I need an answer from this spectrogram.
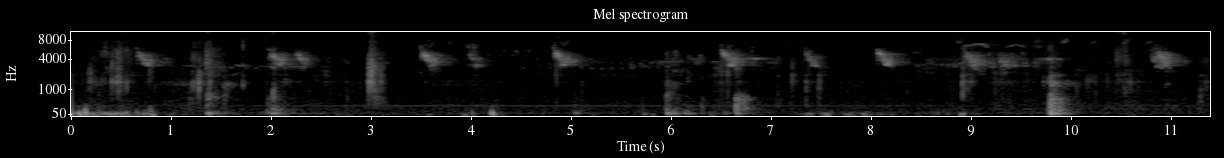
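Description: Small birds chirping: short, high, falling chirps repeated about once a second. A few faint knocks sound under them.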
